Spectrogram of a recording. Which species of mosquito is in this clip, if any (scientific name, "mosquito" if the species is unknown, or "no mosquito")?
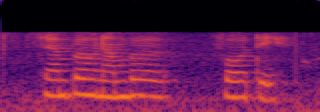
no mosquito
